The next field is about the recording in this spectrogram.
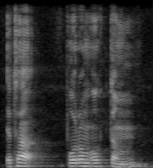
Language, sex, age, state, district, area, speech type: Sanskrit, male, 30-45, Karnataka, Dharwad, urban, spontaneous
